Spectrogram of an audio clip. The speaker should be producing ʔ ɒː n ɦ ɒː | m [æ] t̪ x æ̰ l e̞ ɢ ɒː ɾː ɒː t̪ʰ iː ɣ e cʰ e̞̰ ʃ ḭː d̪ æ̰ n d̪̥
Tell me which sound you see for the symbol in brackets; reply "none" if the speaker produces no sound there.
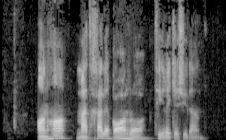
æ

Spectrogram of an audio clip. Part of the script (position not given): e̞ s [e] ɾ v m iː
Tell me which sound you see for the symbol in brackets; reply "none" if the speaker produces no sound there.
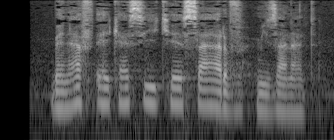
æ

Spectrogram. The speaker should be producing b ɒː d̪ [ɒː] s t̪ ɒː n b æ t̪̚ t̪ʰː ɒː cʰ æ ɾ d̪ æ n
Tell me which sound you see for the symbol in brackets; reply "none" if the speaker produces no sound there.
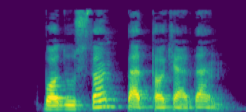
uː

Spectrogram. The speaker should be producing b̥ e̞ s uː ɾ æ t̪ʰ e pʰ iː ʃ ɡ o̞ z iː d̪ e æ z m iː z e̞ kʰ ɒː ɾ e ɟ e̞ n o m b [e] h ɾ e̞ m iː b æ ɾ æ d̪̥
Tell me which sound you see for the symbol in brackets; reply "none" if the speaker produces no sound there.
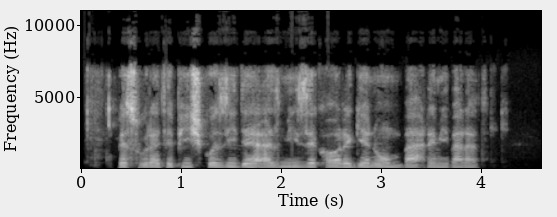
æ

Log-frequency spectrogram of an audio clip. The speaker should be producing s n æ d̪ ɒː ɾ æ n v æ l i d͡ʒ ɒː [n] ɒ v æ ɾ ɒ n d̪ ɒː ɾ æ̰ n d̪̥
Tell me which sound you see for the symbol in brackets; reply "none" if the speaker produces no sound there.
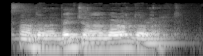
n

